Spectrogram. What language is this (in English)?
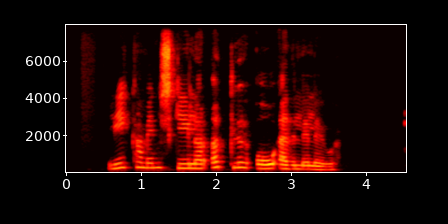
Icelandic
